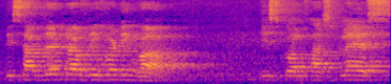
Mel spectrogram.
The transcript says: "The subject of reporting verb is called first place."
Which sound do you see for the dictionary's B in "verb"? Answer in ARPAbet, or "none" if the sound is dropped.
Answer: none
